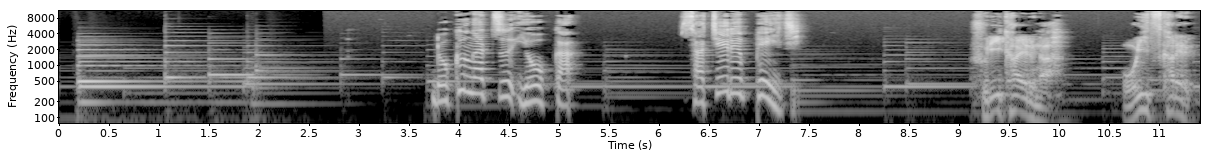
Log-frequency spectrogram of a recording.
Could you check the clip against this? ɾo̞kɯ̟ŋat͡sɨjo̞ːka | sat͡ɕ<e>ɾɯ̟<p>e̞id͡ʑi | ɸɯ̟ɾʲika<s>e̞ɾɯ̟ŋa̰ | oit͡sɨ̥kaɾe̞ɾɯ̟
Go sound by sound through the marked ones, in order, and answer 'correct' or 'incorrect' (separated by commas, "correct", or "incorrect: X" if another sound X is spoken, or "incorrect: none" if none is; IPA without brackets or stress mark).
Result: correct, correct, incorrect: none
